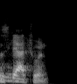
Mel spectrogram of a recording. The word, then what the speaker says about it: Saskatchewan: How do you pronounce Saskatchewan? – Ooh. Saskatchewan. – Nailed it. First try. – That was a tweener. – No, that was spot on.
